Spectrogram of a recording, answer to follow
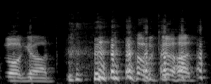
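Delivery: laughing through Oh God. Real, not acted. Laughing at his own hiccups.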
